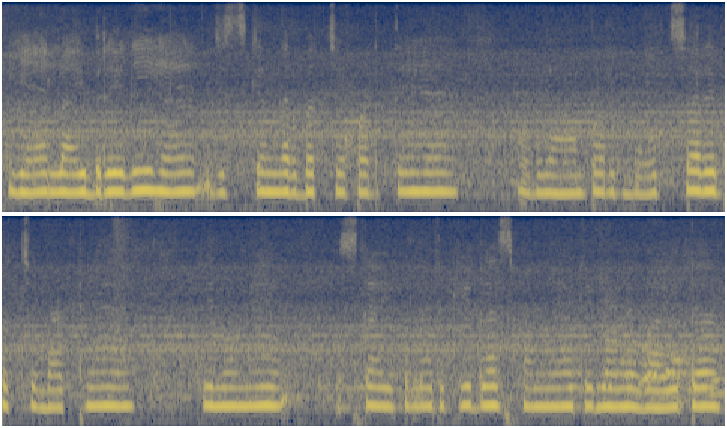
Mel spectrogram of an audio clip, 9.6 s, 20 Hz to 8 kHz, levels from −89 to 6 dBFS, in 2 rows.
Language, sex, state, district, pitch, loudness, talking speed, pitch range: Hindi, female, Punjab, Fazilka, 220 Hz, -15 LUFS, 160 wpm, 215-225 Hz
